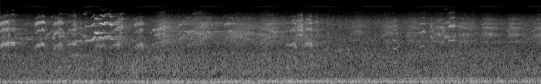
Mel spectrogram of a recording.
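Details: Lorikeets at Port Douglas, Australia, by the sea, chattering in shrill, screechy bursts, many birds overlapping in a dense high-pitched din, over a steady low rumble.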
